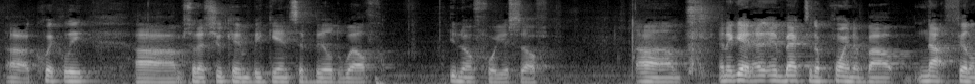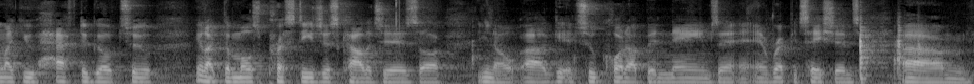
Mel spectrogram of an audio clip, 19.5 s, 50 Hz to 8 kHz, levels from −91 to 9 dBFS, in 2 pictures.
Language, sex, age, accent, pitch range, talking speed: English, male, 20-39, American, 105-120 Hz, 165 wpm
